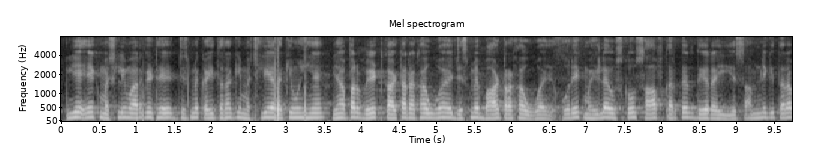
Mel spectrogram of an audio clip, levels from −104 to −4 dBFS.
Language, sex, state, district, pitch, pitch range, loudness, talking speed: Hindi, male, Jharkhand, Jamtara, 160 Hz, 145-165 Hz, -30 LUFS, 220 wpm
